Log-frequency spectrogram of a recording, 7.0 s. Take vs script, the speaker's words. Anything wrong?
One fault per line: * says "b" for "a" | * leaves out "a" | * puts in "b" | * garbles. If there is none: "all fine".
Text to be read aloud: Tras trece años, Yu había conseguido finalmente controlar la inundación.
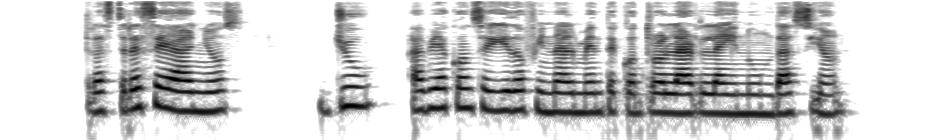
all fine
